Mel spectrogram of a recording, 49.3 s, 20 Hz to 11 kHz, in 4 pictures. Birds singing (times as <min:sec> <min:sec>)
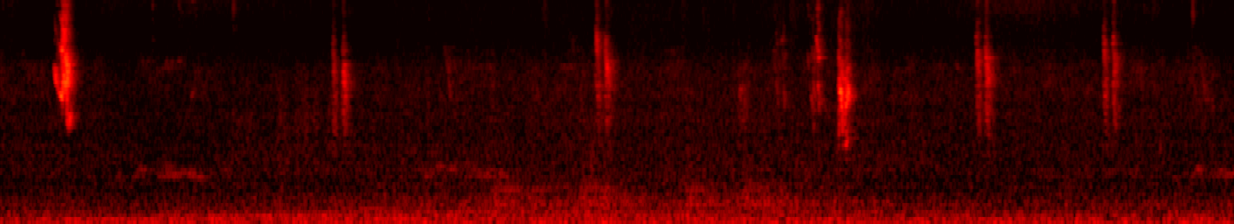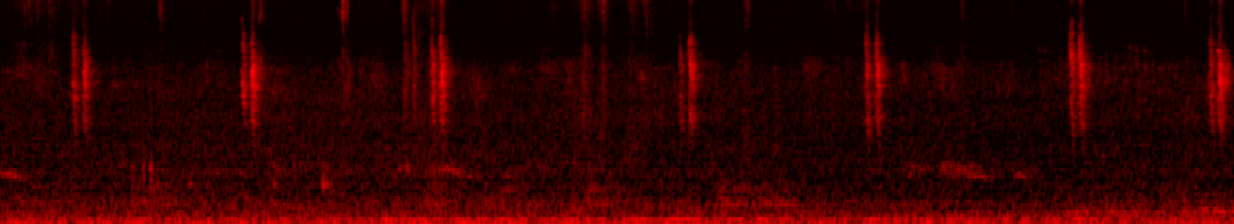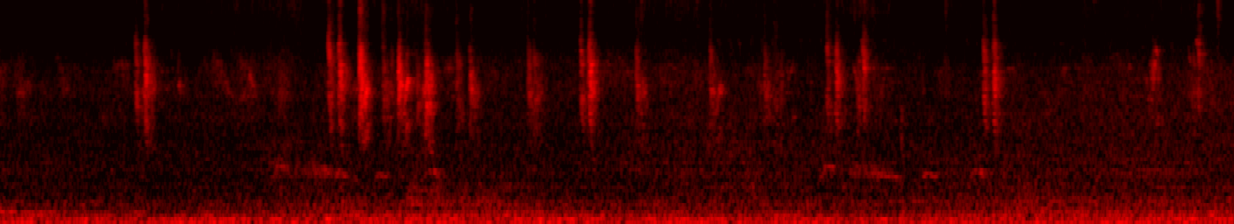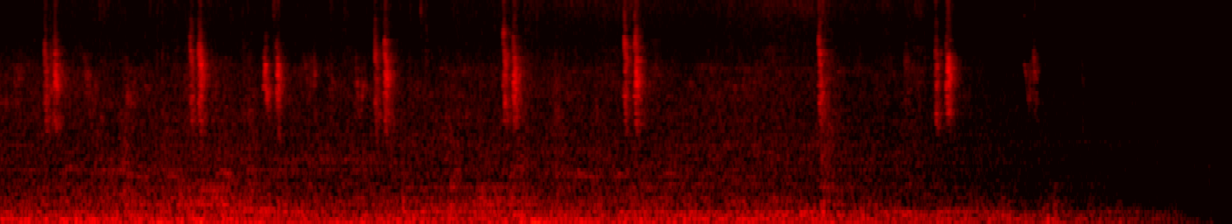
0:00.2 0:02.2, 0:20.4 0:47.5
